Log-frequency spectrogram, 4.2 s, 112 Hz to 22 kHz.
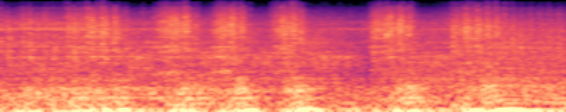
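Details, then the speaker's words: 1973 Plymouth Scamp, cold start, likely flooded, 70 psi oil pressure: rough lumpy idle rising into quick revs and dropping back cleanly, no knock or ticking; engine sounds healthy. "it sounds good oh yeah give her a quick rev let you guys hear this"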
